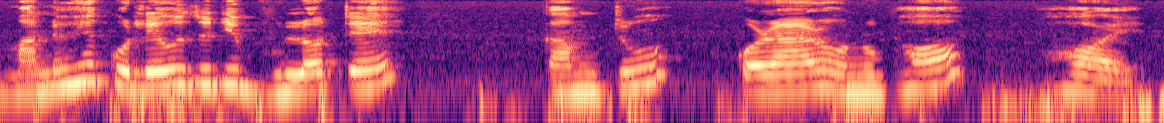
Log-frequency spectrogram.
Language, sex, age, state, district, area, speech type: Assamese, female, 45-60, Assam, Sonitpur, urban, spontaneous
